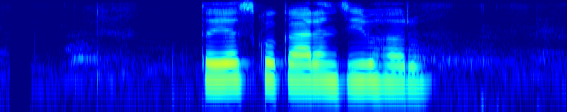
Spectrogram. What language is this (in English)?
Nepali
